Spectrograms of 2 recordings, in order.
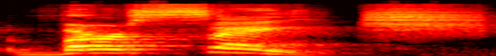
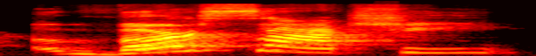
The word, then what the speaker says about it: Versace: And they just so happen to be, I know you will pronounce it Versace because you don't know nothing about that. Uh-huh. Huh? Excuse me, baby, these are Versace.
